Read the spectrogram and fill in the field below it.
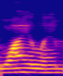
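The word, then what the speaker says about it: ylim: You like plots dot uh you know what I would like the y limits dot yim is how you say it to be like between 5 and 10.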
